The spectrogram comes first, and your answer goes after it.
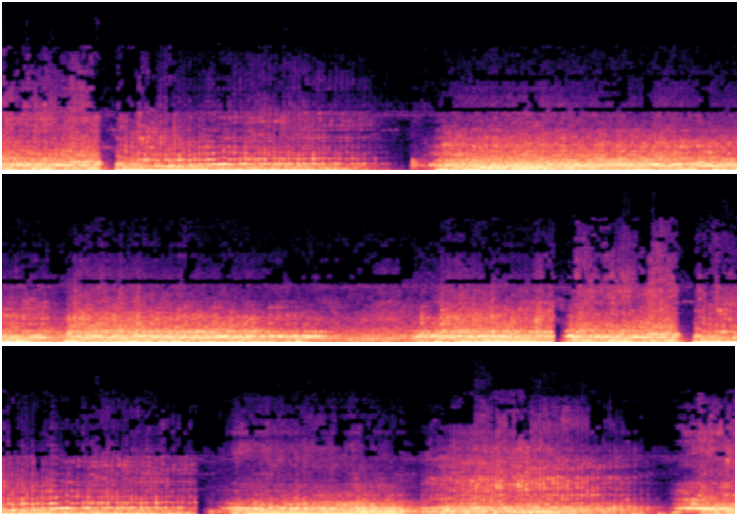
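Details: Heavy, grating tiger roars roll on in long sustained stretches, each separated by sharp momentary pauses, the voice low and rough throughout.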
